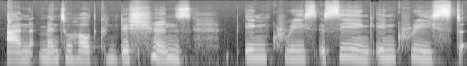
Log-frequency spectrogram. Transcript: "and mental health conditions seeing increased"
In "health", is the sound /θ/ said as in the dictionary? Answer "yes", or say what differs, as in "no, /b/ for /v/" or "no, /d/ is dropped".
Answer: yes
